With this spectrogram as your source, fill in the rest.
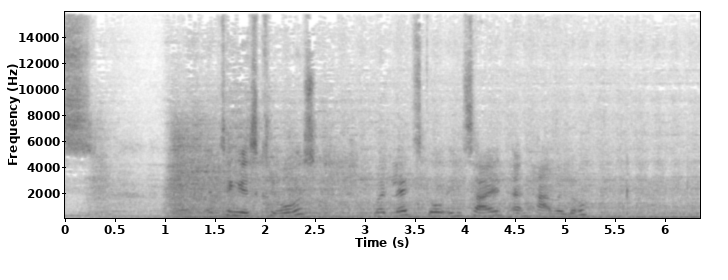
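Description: A woman speaks close to the microphone with animation.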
